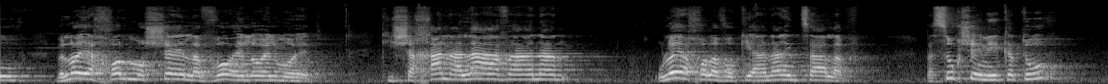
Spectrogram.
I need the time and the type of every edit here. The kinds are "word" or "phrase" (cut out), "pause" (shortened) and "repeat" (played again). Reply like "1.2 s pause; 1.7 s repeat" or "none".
none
